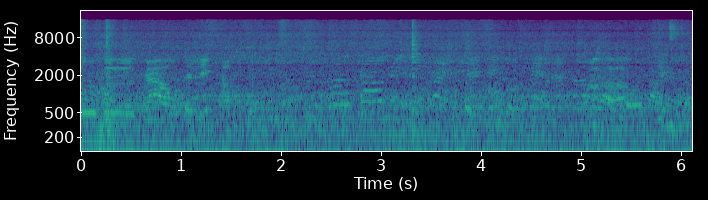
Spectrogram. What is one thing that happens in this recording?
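A metal ladle clinks against bowls and containers.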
